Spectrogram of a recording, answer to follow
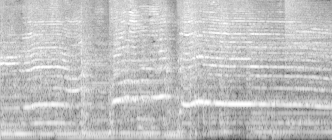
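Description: Live rock band with a female lead singer, electric guitars, bass and drum kit playing. The singer holds one long note while the drums and the deepest bass drop out about two and a half seconds in.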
